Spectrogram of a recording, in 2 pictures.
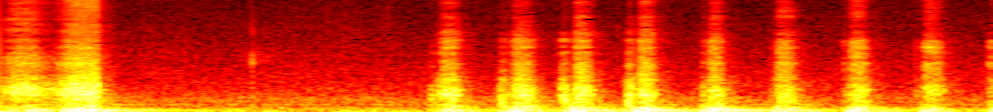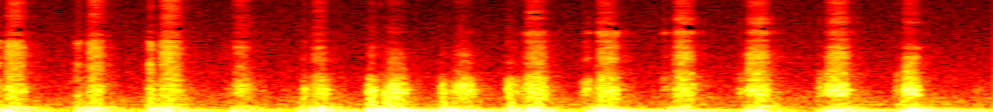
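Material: Foam.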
